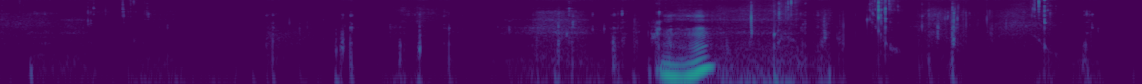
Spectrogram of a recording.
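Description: Someone chews sheep's milk cheese from La Mancha, producing soft, scattered crunchy mouth sounds with a few short clicks. A louder burst comes midway, joined by a brief voiced murmur, and the chewing then continues faintly.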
